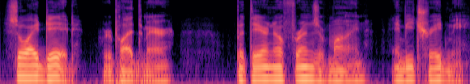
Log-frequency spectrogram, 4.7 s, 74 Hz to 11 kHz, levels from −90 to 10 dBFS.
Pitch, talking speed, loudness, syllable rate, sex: 90 Hz, 205 wpm, -16 LUFS, 5.3 syllables/s, male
